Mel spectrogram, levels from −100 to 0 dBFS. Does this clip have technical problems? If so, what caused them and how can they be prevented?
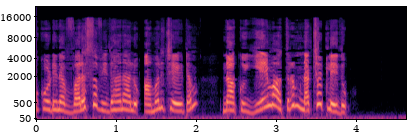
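Yes. Throughout the speech, the treble sounds synthetic, and s sounds come out gritty and metallic. Nothing is present above 15.5 kHz. This is plainly audible HE-AAC compression, likely HE-AAC v2 at a low bitrate that fits about 24 kbps. The codec keeps only the lower spectrum and rebuilds the top by copying lower bands upward under a coarse envelope. The copied harmonics do not match the real ones, which causes the grit. To prevent it, encode at a higher bitrate with plain AAC, or keep a lossless master.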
